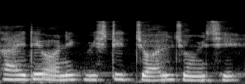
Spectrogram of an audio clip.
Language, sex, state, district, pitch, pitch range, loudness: Bengali, female, West Bengal, Cooch Behar, 210 Hz, 200-220 Hz, -14 LUFS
